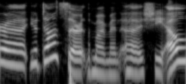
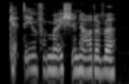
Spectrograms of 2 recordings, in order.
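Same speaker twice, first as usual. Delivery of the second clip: very soft, hushed, secretive aside; 2 semitones lower, 10 dB quieter than usual. A character speaks to Rex so the guy can't hear, very quietly. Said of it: "very quietly, so the guy can't hear".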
